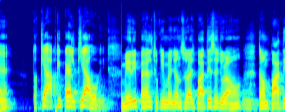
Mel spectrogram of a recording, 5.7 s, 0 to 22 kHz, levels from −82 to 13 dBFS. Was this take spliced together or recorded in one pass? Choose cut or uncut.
uncut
